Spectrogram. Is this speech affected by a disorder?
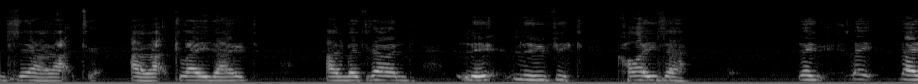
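Yes: cerebral palsy.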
